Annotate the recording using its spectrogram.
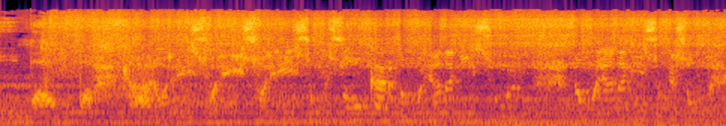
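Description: Tap water gushing full blast from a wall faucet, a steady hiss that starts just after the beginning.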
